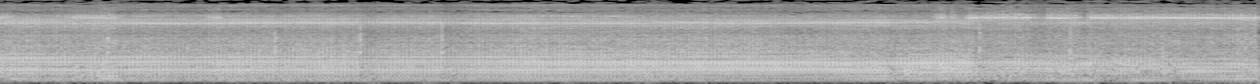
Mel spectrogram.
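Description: Handheld demolition hammer running continuously as it chisels into a brick wall, a steady loud hammering with a high motor whine.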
